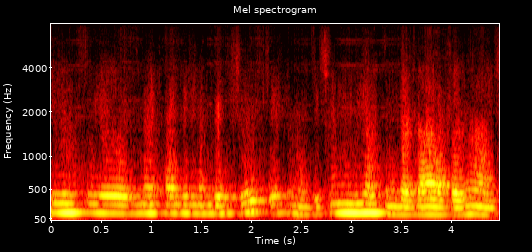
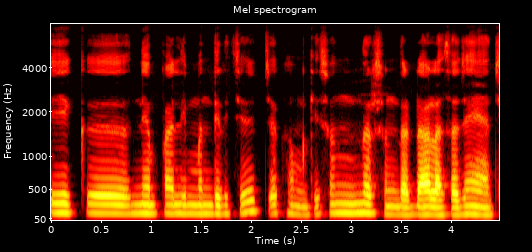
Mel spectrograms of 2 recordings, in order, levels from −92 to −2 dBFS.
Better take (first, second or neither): second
